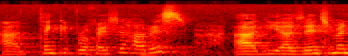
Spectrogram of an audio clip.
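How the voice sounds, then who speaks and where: A woman speaks with lively intonation in a Vietnamese accent. There is audible room echo. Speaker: academic researcher. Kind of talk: conference presentation. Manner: halting.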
